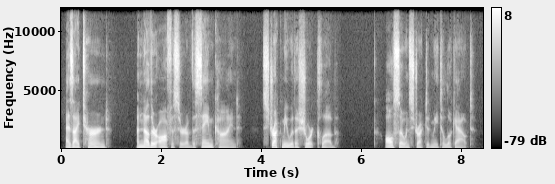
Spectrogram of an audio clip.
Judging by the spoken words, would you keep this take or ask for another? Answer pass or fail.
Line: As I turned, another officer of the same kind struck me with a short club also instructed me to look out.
pass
